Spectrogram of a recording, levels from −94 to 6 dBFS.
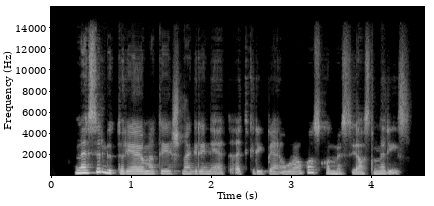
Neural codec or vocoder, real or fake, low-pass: codec, 32 kHz, 1.9 kbps, SNAC; fake; 14.4 kHz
